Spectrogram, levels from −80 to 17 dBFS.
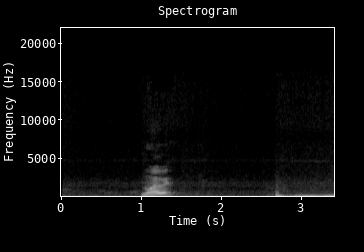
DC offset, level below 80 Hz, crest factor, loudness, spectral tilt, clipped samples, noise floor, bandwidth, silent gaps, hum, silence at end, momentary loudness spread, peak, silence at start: under 0.1%; -38 dBFS; 20 dB; -25 LUFS; -8 dB/octave; under 0.1%; -56 dBFS; 14.5 kHz; none; none; 0 s; 13 LU; -8 dBFS; 1 s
